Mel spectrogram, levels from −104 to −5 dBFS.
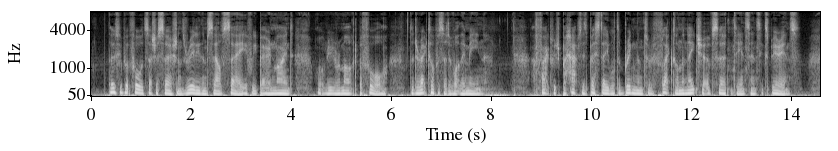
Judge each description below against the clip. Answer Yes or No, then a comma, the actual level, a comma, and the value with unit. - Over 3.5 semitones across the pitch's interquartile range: No, average, 3.1 semitones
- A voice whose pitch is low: Yes, low, 100 Hz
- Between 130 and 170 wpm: No, average, 195 wpm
